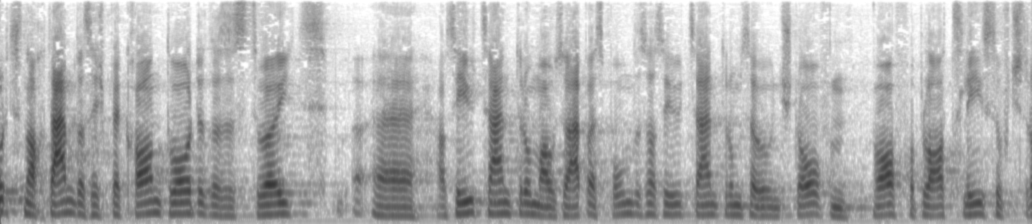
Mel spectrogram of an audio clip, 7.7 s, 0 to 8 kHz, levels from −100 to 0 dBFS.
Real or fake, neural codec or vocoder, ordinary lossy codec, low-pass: real; none; none; none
